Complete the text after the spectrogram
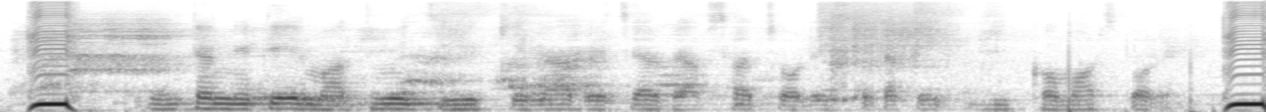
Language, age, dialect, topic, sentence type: Bengali, 60-100, Northern/Varendri, agriculture, statement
